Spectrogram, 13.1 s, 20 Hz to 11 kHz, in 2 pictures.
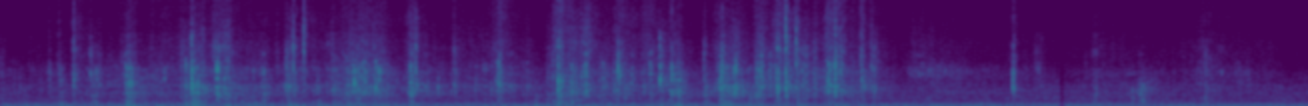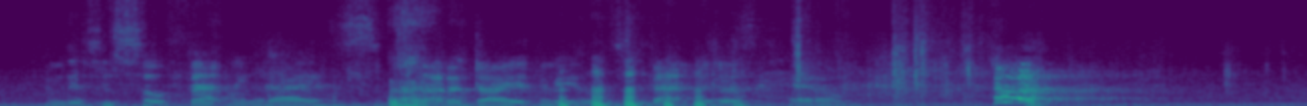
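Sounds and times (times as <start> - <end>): plastic bag crinkling: 0.0 - 6.3.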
